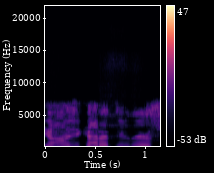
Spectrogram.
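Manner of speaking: put-on very high-pitched, yelling child's voice. Retelling how the oldest kid yelled at the other two while playing: imitating a kid yelling. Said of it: "my oldest was yelling at the other two".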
